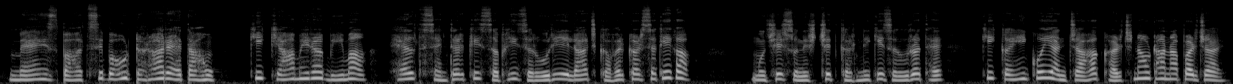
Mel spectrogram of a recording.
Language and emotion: Hindi, fearful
